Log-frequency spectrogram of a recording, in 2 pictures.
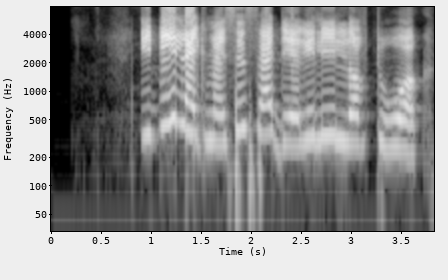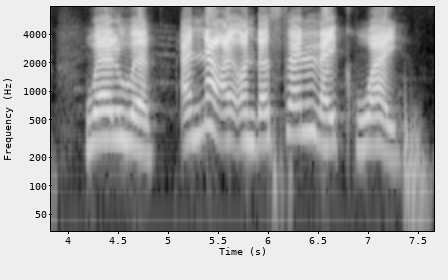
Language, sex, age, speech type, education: Nigerian Pidgin, female, 15-29, spontaneous, tertiary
